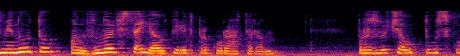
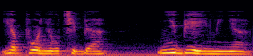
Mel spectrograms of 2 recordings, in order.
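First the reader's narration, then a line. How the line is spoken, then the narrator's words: Hoarse, catching breath. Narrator (Russian): Он перевел дыхание и ответил хрипло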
